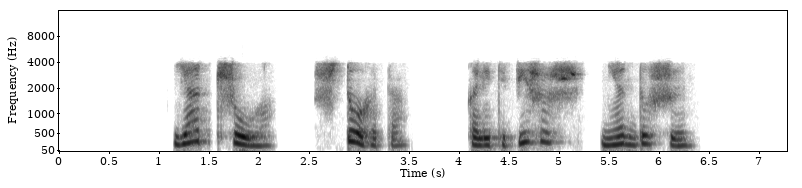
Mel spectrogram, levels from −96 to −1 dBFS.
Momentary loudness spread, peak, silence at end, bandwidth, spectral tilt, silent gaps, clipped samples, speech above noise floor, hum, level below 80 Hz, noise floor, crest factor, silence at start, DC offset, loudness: 15 LU; -2 dBFS; 0.95 s; 4.2 kHz; -11 dB/octave; 2.18-2.54 s, 3.54-4.08 s, 5.29-5.41 s; under 0.1%; over 72 dB; none; -60 dBFS; under -90 dBFS; 20 dB; 1.15 s; under 0.1%; -19 LUFS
